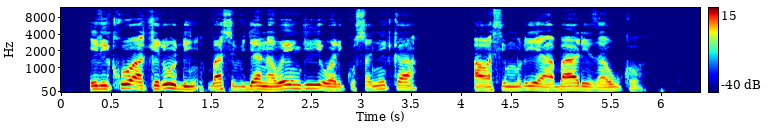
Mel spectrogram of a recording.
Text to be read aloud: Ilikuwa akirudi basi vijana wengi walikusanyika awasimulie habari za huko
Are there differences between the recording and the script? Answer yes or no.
no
